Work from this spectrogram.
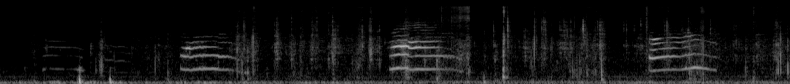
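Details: A family of street cats gathered at mealtime, meowing repeatedly: four separate meows spread over several seconds, the third loudest and most strained, with light clicks and a low background rumble between calls.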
